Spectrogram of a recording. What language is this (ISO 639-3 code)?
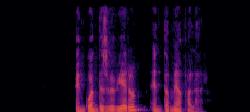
ast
